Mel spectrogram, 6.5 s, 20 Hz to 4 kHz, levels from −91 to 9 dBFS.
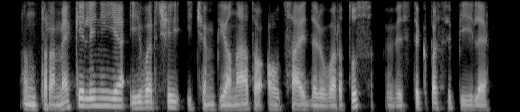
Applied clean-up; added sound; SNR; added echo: none; none; none; none.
